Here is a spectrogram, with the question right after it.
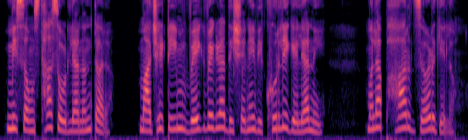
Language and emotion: Marathi, sad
